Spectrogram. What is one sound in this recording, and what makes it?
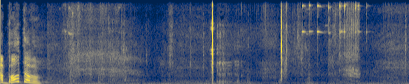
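A fishing reel clicks and whirs as it is reeled in.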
